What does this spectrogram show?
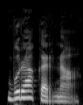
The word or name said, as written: कर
